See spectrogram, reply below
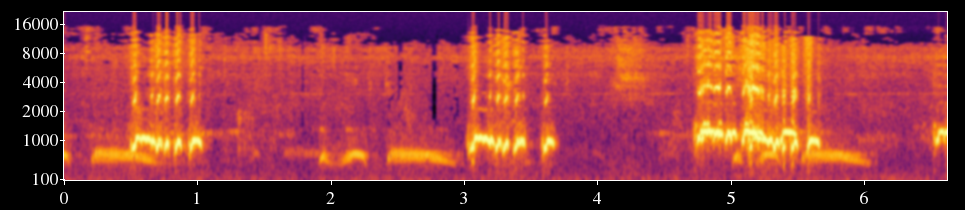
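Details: Zebra dove song used to coax trap-stressed doves back to cooing: bursts of rapid rolled coos, each ending in a lower sliding tone, with softer short notes in between.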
